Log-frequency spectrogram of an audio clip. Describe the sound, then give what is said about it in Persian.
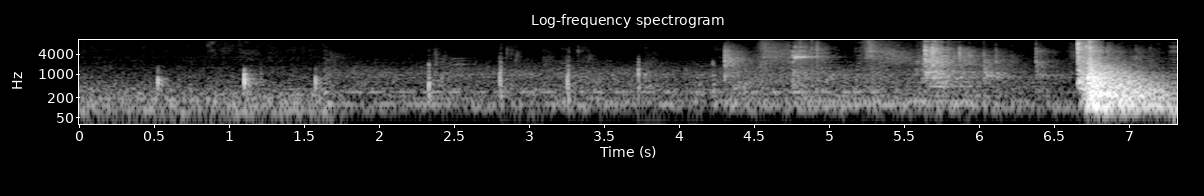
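A door is shut with a single heavy thud near the end, after a few faint clicks and knocks over a quiet background. “بفرمایید بیرون. درو ببندید.”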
